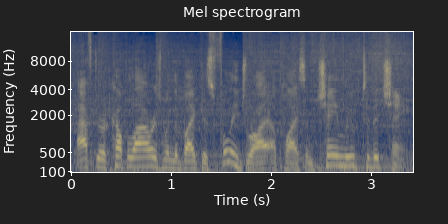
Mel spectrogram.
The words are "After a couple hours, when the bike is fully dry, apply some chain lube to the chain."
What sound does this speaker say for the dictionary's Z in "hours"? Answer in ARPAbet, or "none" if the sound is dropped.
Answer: Z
